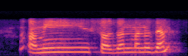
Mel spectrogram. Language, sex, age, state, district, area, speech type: Assamese, female, 18-30, Assam, Dhemaji, urban, conversation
